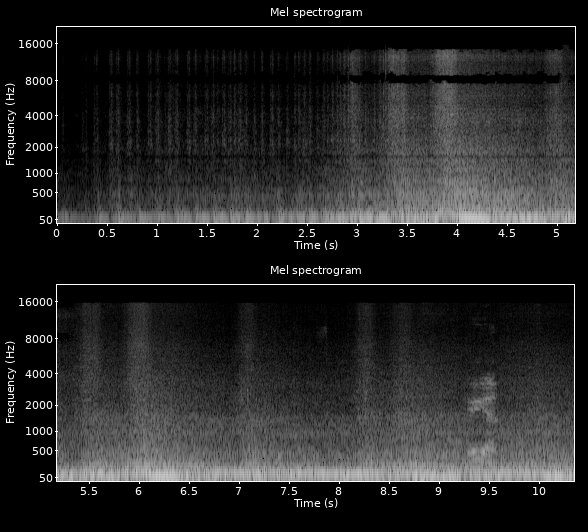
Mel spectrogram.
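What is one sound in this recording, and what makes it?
A car engine roars loudly as it revs.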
